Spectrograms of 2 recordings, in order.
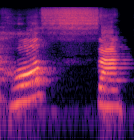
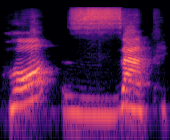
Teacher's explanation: Então, por exemplo, em rosa, como nós pronunciamos hoje com o som do Z, em latim era roça, que na passagem para o português, ele passa a ser pronunciado com o som do Z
